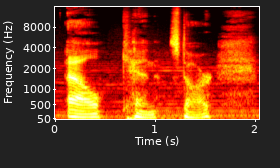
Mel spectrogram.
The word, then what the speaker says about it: Alkenstar: alkenstar the city-state of alkenstar pronounced al ken starr has gained an unexpected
